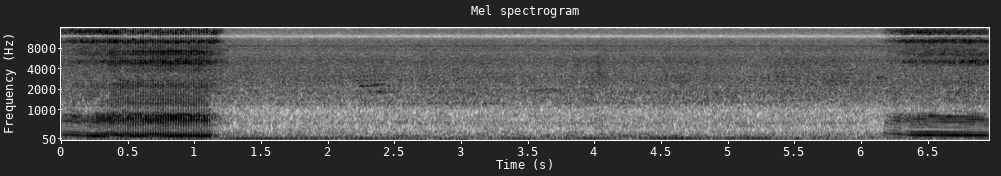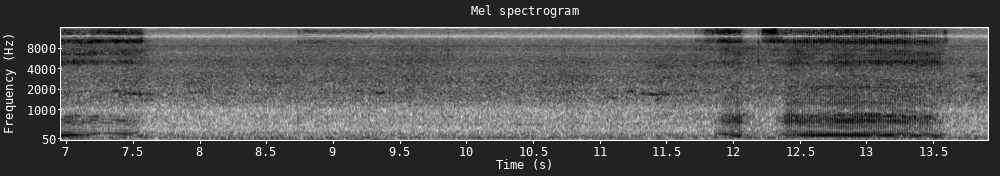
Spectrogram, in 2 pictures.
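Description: Three buzzing snores about six seconds apart, roughly ten breaths a minute, from a sleeping dog over steady room hiss.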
